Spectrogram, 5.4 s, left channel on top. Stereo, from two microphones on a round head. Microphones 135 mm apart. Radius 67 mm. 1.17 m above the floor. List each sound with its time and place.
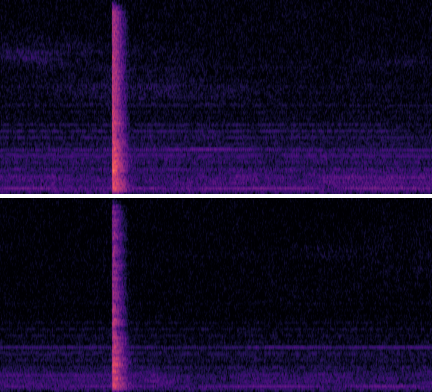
1.4 s a pop: 40° left (ahead or behind), 0.7 m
